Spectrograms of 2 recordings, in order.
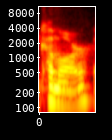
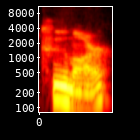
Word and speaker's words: Kumar: And that was great, because Kumar Rocker which we learned, and this is important, we learned his preferred pronunciation of his first name, Kumar, as opposed to Kumar. So good to know there,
